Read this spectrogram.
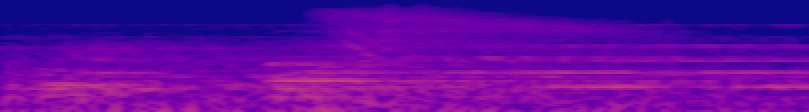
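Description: A video game plays a swelling magical whoosh.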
